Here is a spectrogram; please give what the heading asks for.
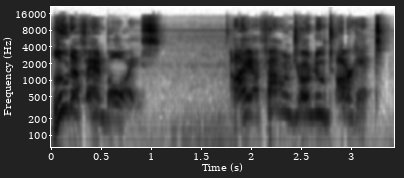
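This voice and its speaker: A man's voice: extremely high pitch, unhurried, vocal fry, sharp tone, breathy edge. A man delivering a ranting, profane review as an online host, exasperated and emphatic.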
